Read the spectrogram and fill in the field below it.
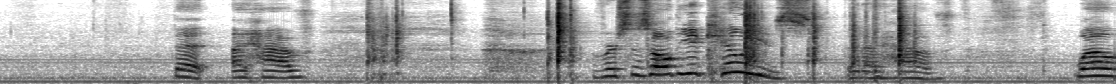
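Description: Plastic spinning-top toys clack against each other on a hard surface.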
